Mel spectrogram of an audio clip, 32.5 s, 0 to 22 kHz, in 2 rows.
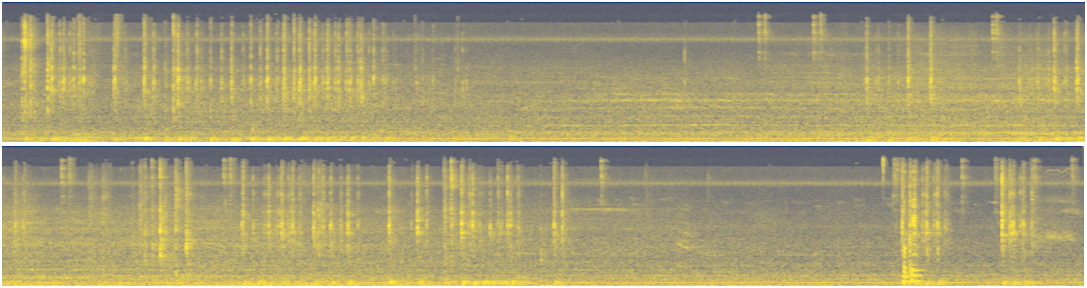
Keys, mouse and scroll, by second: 0.4 Left, 2.4 Down, 11.3 click, 14.8 click, 17.1 click, 19.6 click, 22.9 Right, 25.2-29.8 drag, 30.6 click, 31.7 click.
